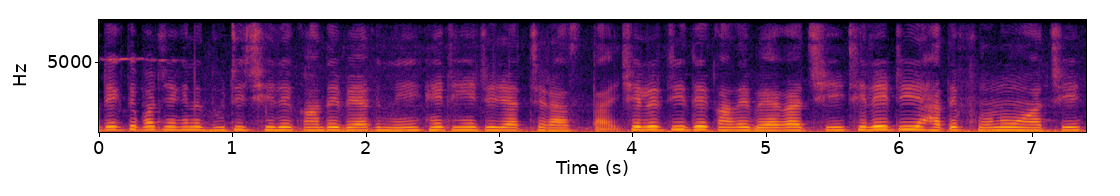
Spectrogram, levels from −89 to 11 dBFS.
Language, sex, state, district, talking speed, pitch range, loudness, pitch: Bengali, female, West Bengal, Jhargram, 170 wpm, 215-245 Hz, -15 LUFS, 225 Hz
